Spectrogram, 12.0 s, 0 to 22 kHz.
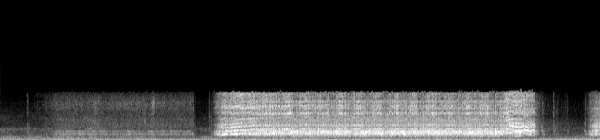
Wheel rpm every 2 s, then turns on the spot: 10, 20, 110, 160, 160, 60.
0-4 10-12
